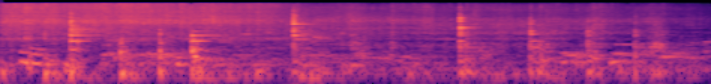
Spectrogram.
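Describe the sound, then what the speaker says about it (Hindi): Vegetables sautéing in a pan for a rajma gravy, a soft continuous sizzle with occasional distinct knocks and scrapes of a utensil against the pan, close and unaccompanied by voices. "तो उसकी ग्रेवी के लिए मैं पहले वेजिटेबल्स सॉटे कर रही हूँ"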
